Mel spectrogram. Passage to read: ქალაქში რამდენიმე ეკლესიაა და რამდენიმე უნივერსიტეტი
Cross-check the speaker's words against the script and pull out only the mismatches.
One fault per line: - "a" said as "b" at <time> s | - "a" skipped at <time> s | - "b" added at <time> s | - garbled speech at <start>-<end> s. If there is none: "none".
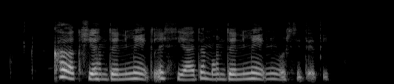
none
